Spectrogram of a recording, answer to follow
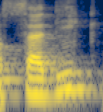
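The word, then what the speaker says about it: צדיק: Porque así más o menos se escribe en en hebreo, pero se pronunciaría algo más o menos así, sad con doble d como sadic y al final sadic.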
